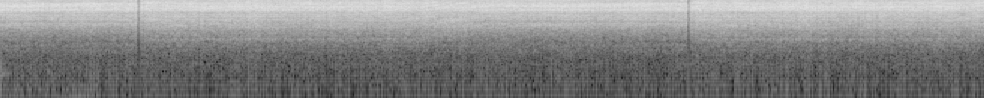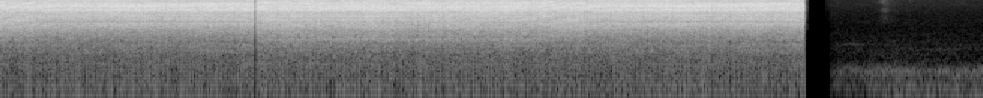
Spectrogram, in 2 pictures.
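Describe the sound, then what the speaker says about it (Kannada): A pressure cooker holding green gram curry vents steam in a loud, steady, close hiss that lasts about twelve seconds, then cuts off sharply to near quiet. "ಇವಾಗ ಲಿಟ್ ಕ್ಲೋಸ್ ಮಾಡಿ ಮೂರರಿಂದ ನಾಲ್ಕು ವಿಷಲ್ ಕೂಗಿಸ್ಕೊಳ್ಳೋಣ"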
